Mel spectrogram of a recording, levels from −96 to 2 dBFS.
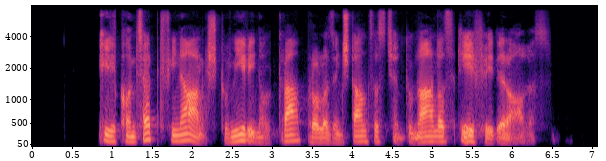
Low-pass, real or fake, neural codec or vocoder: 7.2 kHz; fake; codec, 16 kHz, 1 kbps, FreqCodec, larger model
